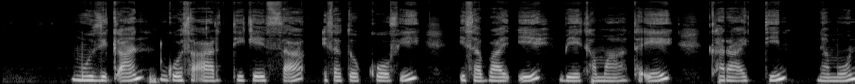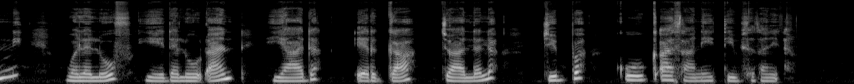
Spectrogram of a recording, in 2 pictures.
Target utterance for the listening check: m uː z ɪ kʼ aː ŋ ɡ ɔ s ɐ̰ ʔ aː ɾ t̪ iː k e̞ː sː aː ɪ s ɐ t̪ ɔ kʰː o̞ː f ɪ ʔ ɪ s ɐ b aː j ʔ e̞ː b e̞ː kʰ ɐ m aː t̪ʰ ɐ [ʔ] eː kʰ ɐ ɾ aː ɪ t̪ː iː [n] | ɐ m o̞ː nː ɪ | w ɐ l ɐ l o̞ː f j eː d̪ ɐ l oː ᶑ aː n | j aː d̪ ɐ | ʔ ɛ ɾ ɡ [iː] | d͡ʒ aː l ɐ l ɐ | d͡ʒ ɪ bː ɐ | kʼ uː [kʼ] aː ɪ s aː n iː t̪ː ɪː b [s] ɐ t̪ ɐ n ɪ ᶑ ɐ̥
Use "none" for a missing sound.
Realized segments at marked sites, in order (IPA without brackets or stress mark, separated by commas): ʔ, nː, aː, kʼ, s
